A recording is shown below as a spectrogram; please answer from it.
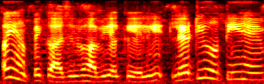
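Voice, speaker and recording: A woman's voice: medium pitch, lively intonation, normal speed, a bit bright, slight background noise. A woman narrating a moral story for children in a friendly, plain storytelling voice. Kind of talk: scripted narration.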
